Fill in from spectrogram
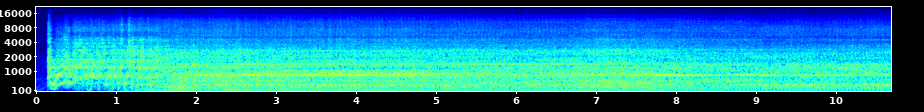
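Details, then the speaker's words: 1976 GMC Motorhome with a newly installed RV generator, started by holding the start button: a quick crank catches at once and settles into a steady, even drone with a faint high whine. Normal start and run. "let me start it up right watch out if you hold this button here start button it starts"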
